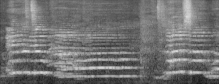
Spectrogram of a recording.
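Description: Gospel vocal group singing a cappella in harmony: long held notes, with a short break about three seconds in.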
